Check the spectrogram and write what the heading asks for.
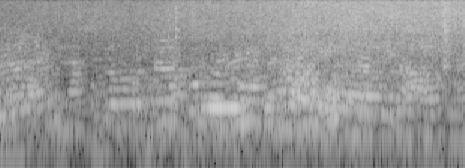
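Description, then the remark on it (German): Meat for a fire-meat dish sizzles steadily on a tabletop grill served at the table with many side dishes, a continuous hiss and crackle that swells slightly midway, with people talking over it. “wie man gehört, ist in der Zwischenzeit der Grill für unser Feuerfleisch aufgetragen worden, zusammen mit ganz vielen Beilagen.”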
